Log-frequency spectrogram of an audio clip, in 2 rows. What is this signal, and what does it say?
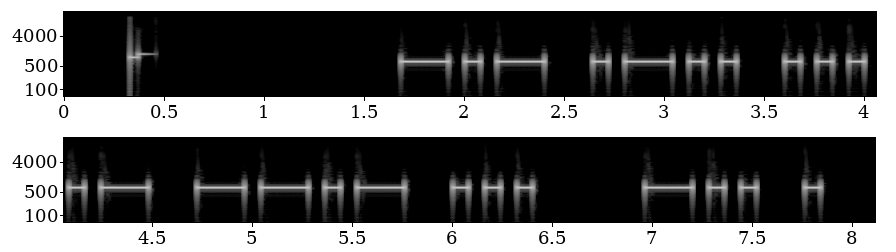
Morse code, heard as a keyed tone, about 15 wpm, 700 Hz. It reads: KL4QS DE
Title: USA Callsign DE Callsign - 5 Characters - 15wpm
